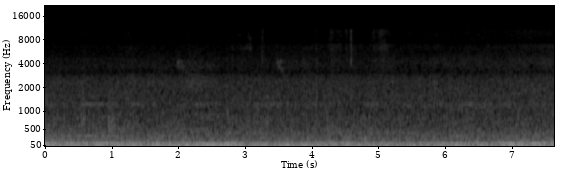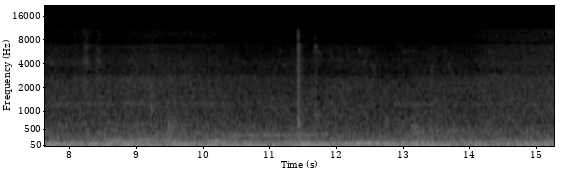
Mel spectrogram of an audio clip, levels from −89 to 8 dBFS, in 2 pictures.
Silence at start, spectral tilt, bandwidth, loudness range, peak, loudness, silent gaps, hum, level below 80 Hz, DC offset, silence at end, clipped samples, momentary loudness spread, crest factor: 0 s; -6.5 dB/octave; 11.5 kHz; 2 LU; -28 dBFS; -46 LUFS; none; none; -44 dBFS; under 0.1%; 0 s; under 0.1%; 3 LU; 14 dB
